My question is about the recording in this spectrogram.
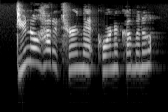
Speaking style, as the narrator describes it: the devil from the pits of hell came up and whispered in my ear

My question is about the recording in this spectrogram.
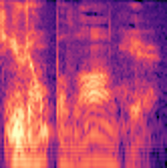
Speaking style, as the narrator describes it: Moll hisses

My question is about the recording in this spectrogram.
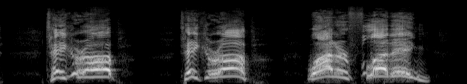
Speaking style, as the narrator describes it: the telephone talker screamed

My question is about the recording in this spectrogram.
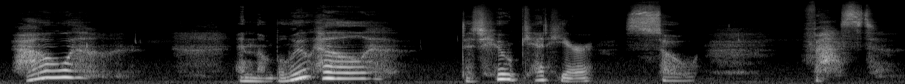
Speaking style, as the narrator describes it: Amy asked between breaths

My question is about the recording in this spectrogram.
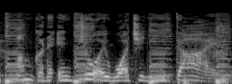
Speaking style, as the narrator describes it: he whispered

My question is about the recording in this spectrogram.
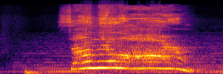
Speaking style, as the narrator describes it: He yells

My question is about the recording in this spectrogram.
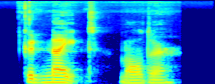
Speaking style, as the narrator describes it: says firmly

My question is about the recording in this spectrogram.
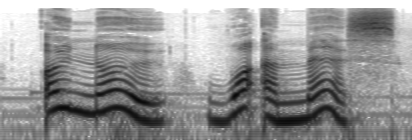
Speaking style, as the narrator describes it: she exclaimed

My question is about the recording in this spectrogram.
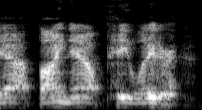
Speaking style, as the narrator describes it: mumbled Jones

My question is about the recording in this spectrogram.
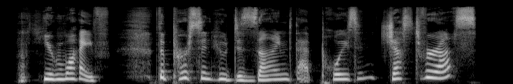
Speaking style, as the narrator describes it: Nasuko laughed

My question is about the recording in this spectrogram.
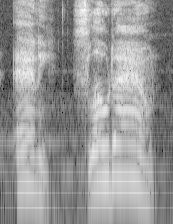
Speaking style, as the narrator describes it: Shane yelled

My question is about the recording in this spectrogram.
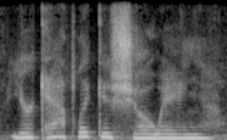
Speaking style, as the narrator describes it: she whispered

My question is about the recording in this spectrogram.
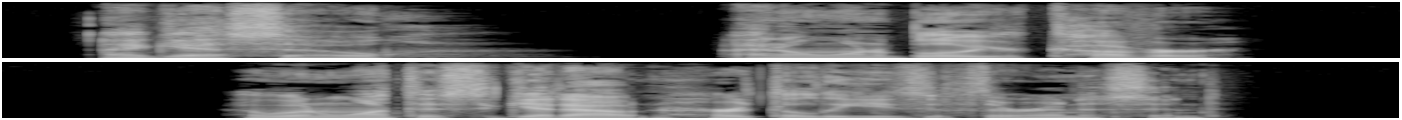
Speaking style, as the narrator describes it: Grant explained quietly

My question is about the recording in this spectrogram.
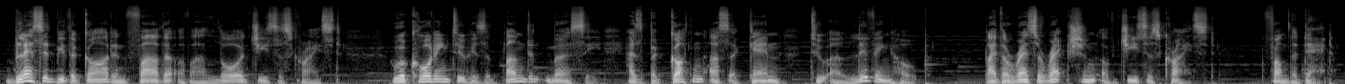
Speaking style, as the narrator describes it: Peter exclaims

